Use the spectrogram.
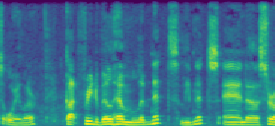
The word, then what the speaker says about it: Euler: You don't pronounce it Euler, it's Euler.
